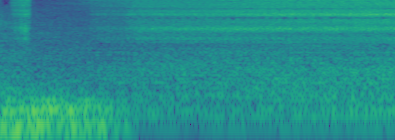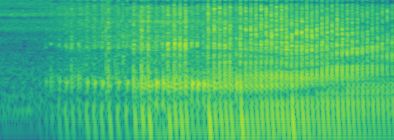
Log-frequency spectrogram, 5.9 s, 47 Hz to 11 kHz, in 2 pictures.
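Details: Rare vintage Donelson Mini Mule minibike, single-cylinder, roughly 50 years old, first run after new fuel line, fuel shutoff, new air filter and basic kill switch: fires up, settles into a quick steady putter that builds without stumbling; runs fine.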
